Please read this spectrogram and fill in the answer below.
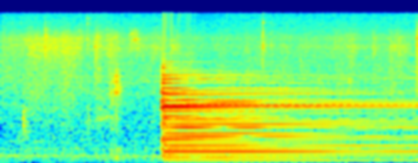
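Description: Keyboard playing a piano sound: a loud chord struck about one and a half seconds in, held and slowly fading. Before it there is only a faint hum and room noise.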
